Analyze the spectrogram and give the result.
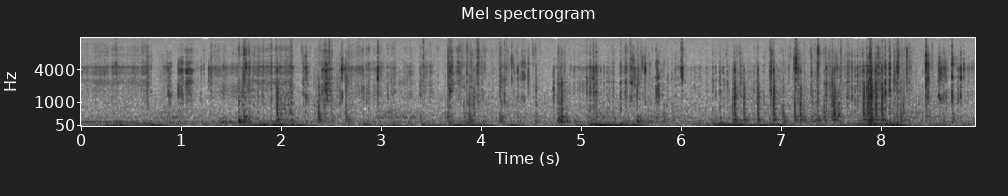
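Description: A solid red DURU soap bar with a pink inside, held in the hand, is carved and scraped with a metal utility knife blade. Dense, crackly scraping and short bright cuts patter over a low rumble. The sound builds to a louder stretch near the end.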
